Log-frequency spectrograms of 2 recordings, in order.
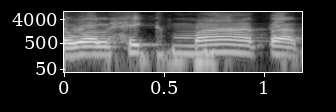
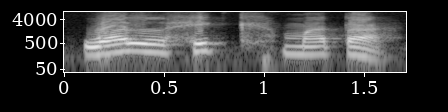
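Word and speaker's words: وَالْحِكْمَةَ: Ya, tadi satu saja catatan saya pada kalimat wal hikmata ya. Hikmah. Hi-nya dibaca lembut ya. Sama seperti Al-Hakim. Al-Hakim tadi sudah bagus.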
